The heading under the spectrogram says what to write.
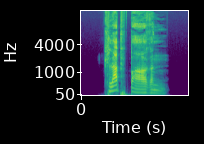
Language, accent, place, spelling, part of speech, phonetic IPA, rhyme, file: German, Germany, Berlin, klappbaren, adjective, [ˈklapbaːʁən], -apbaːʁən, De-klappbaren.ogg
- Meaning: inflection of klappbar: 1. strong genitive masculine/neuter singular 2. weak/mixed genitive/dative all-gender singular 3. strong/weak/mixed accusative masculine singular 4. strong dative plural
